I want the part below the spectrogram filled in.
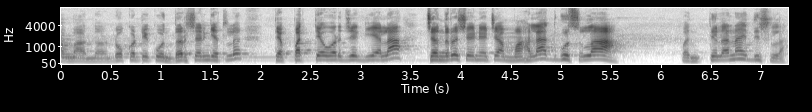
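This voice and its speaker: A man's voice: a little high, a bit bright. A man preaching a humorous, folksy Ramayana discourse, with asides to his listeners. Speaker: kirtan preacher.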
